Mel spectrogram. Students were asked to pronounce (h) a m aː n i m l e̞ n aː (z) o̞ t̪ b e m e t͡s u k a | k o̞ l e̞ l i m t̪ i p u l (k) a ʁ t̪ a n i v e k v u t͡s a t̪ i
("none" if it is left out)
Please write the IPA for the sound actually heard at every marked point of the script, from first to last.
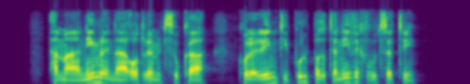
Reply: h, ʁ, p

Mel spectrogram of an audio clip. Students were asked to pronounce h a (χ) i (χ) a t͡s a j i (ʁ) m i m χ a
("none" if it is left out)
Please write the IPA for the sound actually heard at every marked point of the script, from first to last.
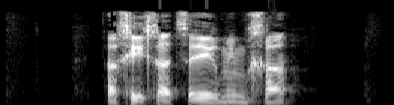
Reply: χ, χ, ʁ

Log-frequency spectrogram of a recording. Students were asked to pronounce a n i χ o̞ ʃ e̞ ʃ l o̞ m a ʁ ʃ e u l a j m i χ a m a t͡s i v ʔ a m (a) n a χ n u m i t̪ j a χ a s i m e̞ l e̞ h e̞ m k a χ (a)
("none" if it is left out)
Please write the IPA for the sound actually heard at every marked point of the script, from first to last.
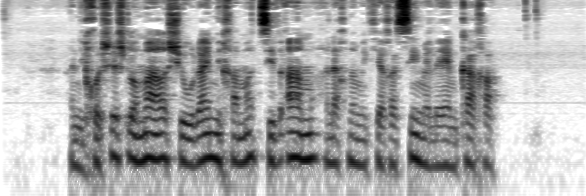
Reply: a, a

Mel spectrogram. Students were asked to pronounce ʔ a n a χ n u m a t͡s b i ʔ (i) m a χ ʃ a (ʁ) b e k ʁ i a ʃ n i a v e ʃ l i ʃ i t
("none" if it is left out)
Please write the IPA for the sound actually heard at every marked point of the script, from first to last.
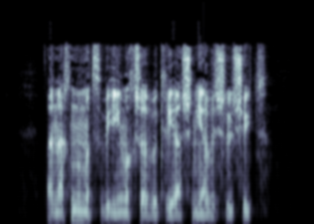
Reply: i, v

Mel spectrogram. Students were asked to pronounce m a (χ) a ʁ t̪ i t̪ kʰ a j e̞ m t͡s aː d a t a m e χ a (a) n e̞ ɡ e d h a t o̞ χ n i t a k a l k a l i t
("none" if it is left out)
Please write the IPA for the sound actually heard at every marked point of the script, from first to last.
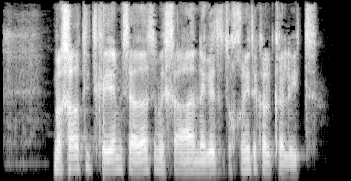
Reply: χ, a

